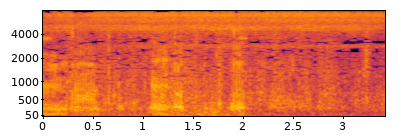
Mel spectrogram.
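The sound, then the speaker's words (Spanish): A pig squeals while a vampire bat feeds on its blood, giving a few harsh, rough pulses over a steady hissing noise. “El cerdo apenas se resiste.”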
